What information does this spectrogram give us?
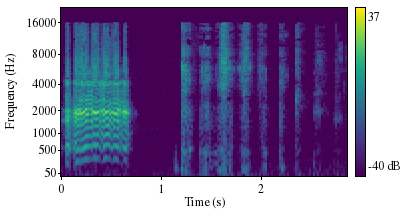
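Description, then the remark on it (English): One loud, wavering bleat like a goat or sheep rings out for under a second, then after a brief pause a person starts talking. “Well, not sure if that was a sheep or a goat.”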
